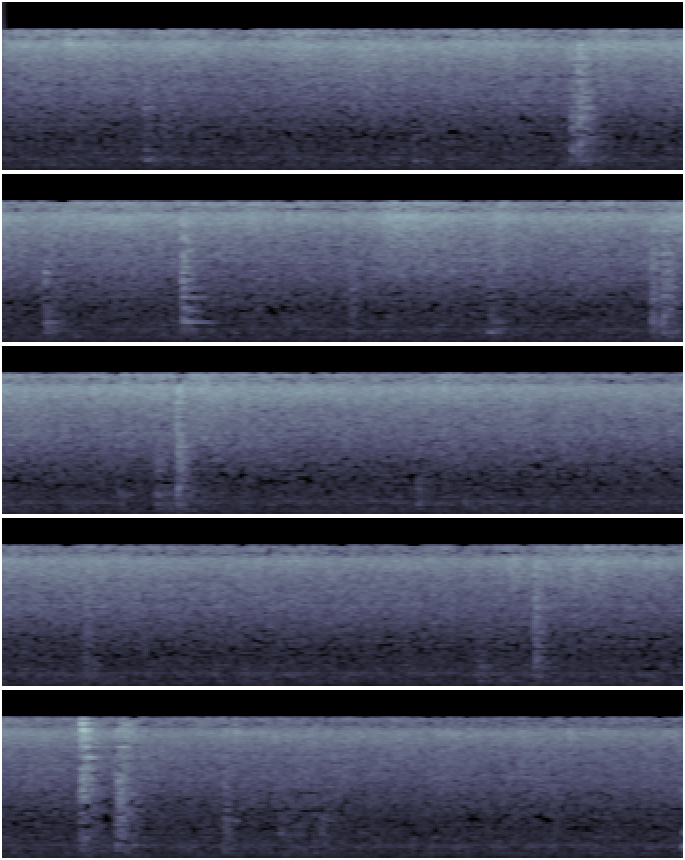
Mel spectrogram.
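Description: Sliced bell peppers and carrots sizzling steadily in oil in a stainless steel frying pan, with a few short knocks of a wooden spoon against the pan as they are stirred.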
